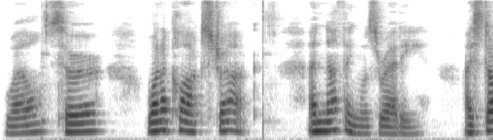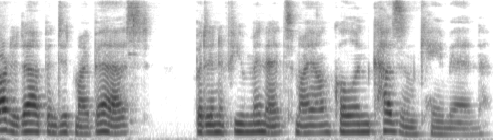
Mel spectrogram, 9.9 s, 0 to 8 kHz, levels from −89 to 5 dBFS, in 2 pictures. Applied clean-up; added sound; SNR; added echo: neural separator model SepFormer DNS4.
